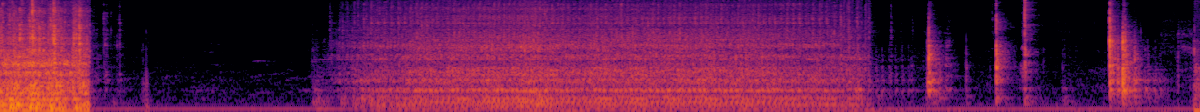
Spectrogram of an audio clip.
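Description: A sewing machine stitches a hem on a blouse in one fast, even whirring run of a few seconds, set between quiet pauses and soft handling clicks of the fabric.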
